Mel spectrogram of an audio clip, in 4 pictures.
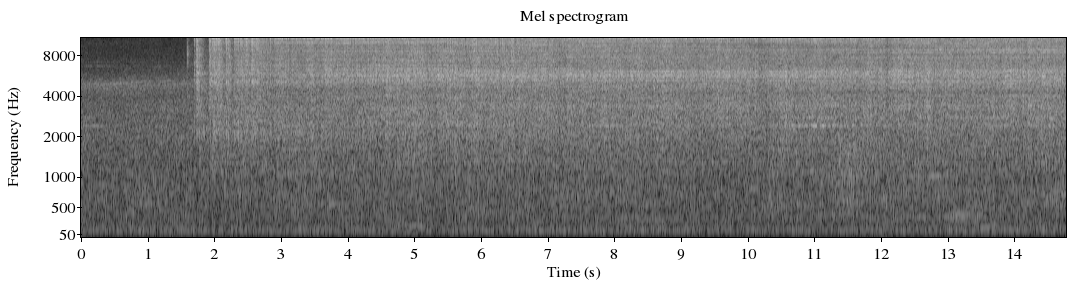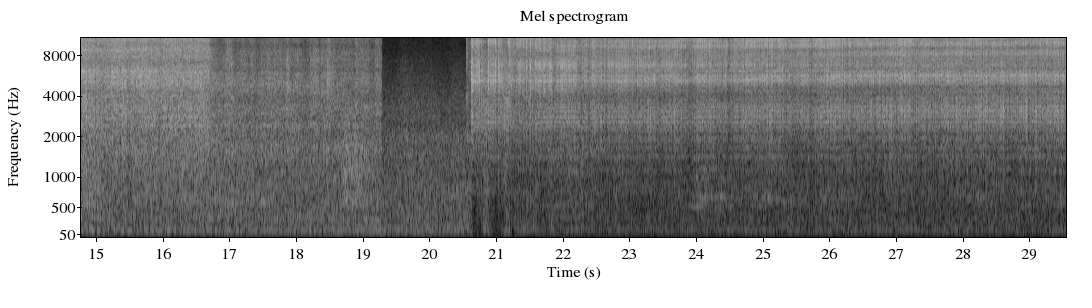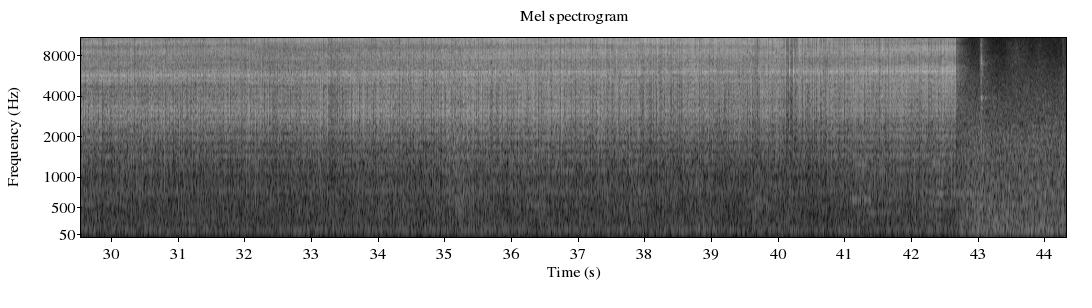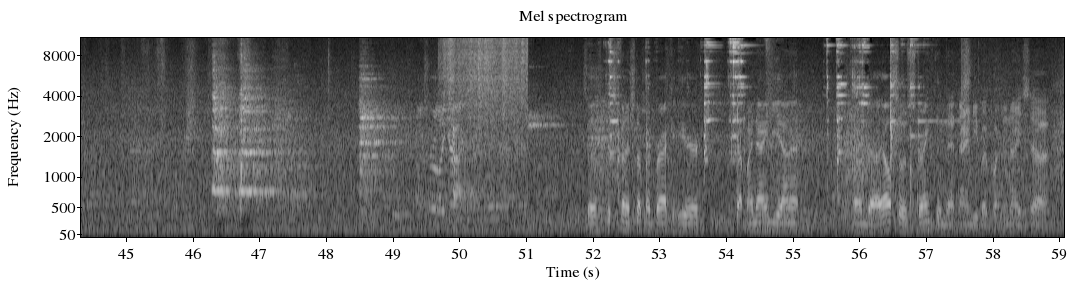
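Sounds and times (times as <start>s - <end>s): welding arc crackling hiss: 1.6s - 19.3s, 20.6s - 42.8s, 49.6s - 51.0s.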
